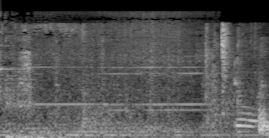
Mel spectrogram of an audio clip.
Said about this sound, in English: Door opening. It's clear. Come on.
